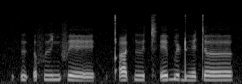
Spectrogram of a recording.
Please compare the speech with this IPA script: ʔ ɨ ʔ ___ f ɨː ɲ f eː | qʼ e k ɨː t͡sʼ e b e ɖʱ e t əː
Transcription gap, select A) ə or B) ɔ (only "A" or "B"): A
